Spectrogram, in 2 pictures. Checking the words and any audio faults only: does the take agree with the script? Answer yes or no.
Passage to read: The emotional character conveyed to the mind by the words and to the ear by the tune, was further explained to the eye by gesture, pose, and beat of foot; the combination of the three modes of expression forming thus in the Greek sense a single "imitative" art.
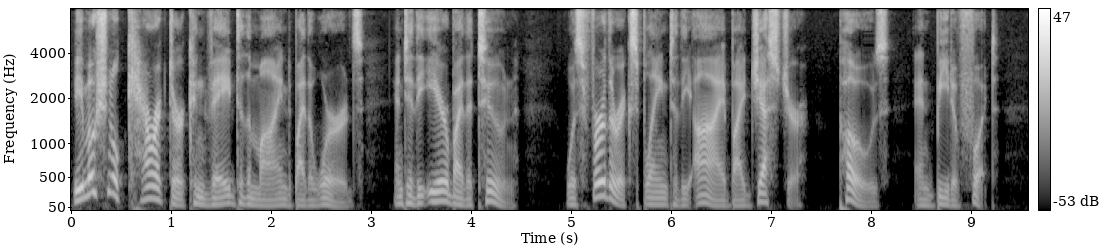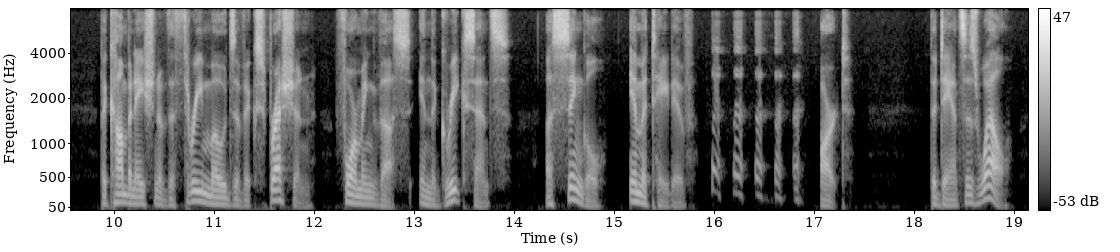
no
